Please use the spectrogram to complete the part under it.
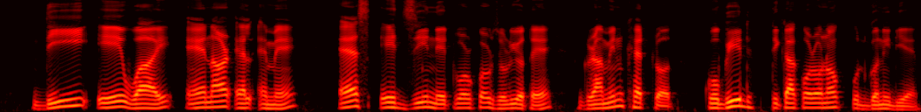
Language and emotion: Assamese, neutral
